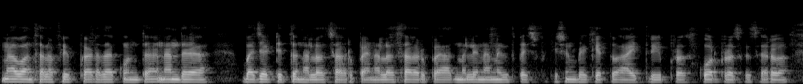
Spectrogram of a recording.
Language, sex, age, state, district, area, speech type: Kannada, male, 30-45, Karnataka, Gulbarga, rural, spontaneous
